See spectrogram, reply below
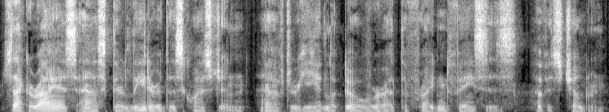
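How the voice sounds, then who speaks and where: A man narrating a scripted sci-fi story in a soft, unhurried, solemn manner. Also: low voice, flat delivery, vocal fry, dry recording, clean studio sound.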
